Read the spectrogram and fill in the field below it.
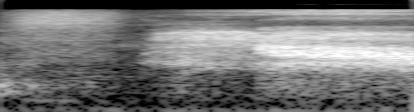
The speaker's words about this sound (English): Everybody lower down. Breath in, breath out.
